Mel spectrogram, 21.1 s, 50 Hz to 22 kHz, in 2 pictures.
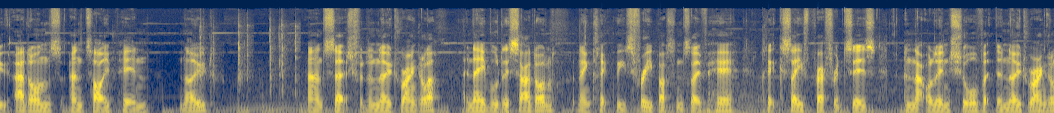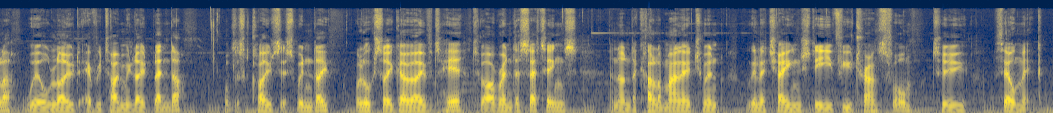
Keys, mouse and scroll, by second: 13.9 click, 16.4 click, 16.9-18.0 scroll down 1, 18.0-19.4 scroll down 1, 19.4-20.7 drag.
